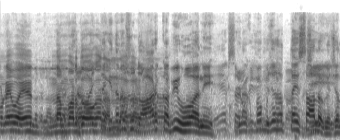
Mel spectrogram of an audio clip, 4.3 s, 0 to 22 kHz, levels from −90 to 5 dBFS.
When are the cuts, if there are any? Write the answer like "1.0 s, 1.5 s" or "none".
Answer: 1.4 s, 3.1 s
